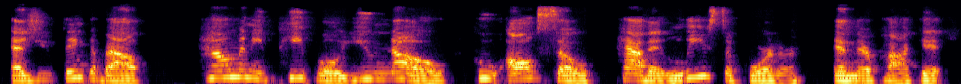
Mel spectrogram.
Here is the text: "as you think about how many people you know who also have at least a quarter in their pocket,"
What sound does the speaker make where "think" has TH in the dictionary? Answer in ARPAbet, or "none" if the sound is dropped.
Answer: TH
